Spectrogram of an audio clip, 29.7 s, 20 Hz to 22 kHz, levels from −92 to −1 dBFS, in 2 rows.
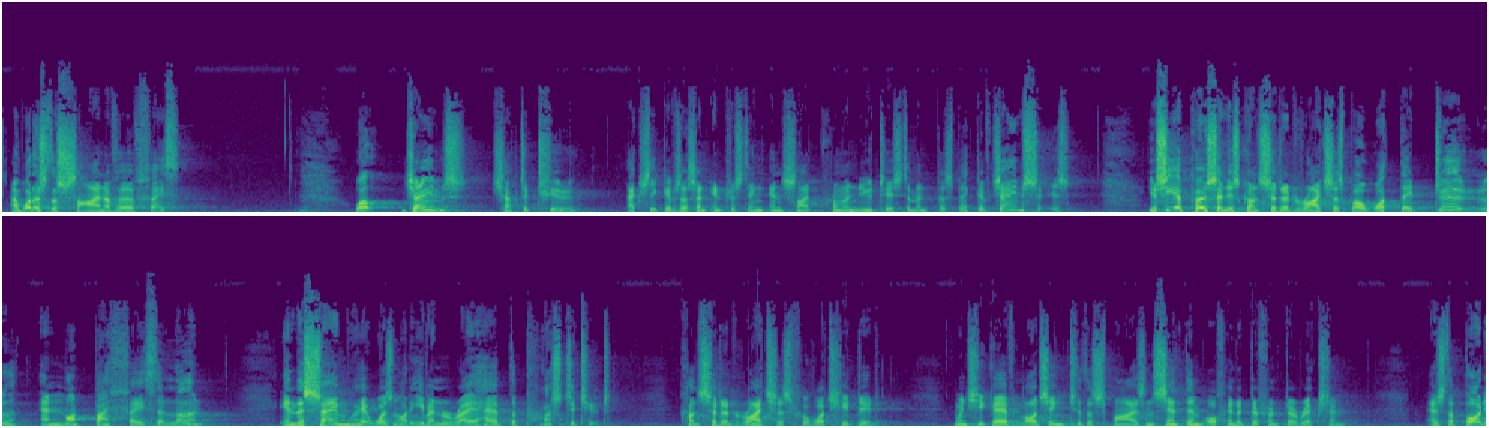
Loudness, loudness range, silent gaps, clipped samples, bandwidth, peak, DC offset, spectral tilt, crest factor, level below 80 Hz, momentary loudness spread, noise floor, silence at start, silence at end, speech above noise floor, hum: -25 LUFS; 8 LU; none; under 0.1%; 15.5 kHz; -6 dBFS; under 0.1%; -3 dB/octave; 20 dB; -66 dBFS; 13 LU; -64 dBFS; 0.1 s; 0 s; 39 dB; none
